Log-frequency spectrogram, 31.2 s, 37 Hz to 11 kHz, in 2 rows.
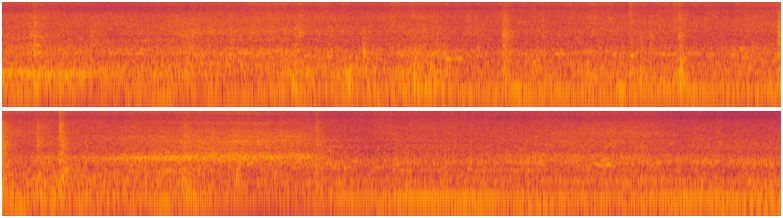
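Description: Komatsu PC75 excavator's diesel engine running steadily under load, with several sharp knocks between about 7 and 17 seconds in as soil and rubble are dumped into a steel dump-truck bed.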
